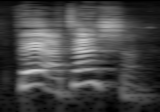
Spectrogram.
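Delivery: stern command. Retold or imitated. Mother ordering her daughter to listen, sharp and loud. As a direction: bark it like a mother who means it. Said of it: "I know that tone well".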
